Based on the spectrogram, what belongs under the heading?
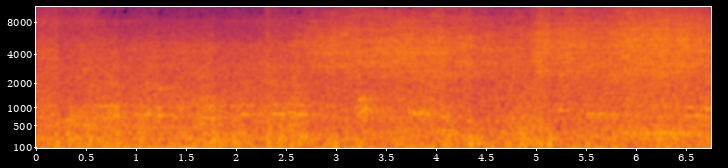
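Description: Shinkansen bullet train pulling in alongside the platform: a steady rumble of the carriages rolling past.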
